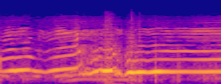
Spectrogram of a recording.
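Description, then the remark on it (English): A mother in hysterics wails in distress as she holds her choking three-week-old baby girl outside a house where police answered an emergency call; a sustained, strained high-pitched cry that rises and breaks with a brief catch in the middle, loud and continuous throughout. “What follows is pure drama as mom wails.”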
